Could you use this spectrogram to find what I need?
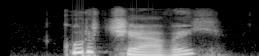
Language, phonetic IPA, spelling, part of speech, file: Russian, [kʊrˈt͡ɕavɨj], курчавый, adjective, Ru-курчавый.ogg
- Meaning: 1. curly (hair) 2. curly-haired, curly-headed 3. (style) florid, flowery, frilly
